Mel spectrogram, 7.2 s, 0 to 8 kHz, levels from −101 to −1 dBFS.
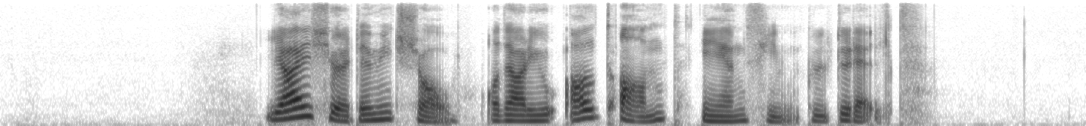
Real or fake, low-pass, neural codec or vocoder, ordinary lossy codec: fake; 7.2 kHz; codec, 44.1 kHz, 2.6 kbps, SNAC; none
